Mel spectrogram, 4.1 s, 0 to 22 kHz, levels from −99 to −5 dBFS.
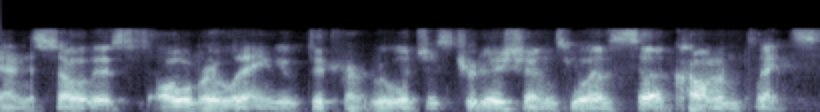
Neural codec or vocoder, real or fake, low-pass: codec, 24 kHz, 1.5 kbps, HILCodec; fake; 7.2 kHz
